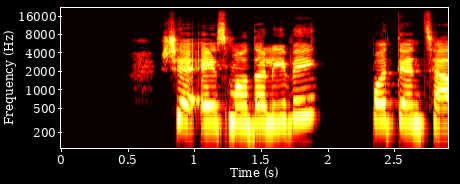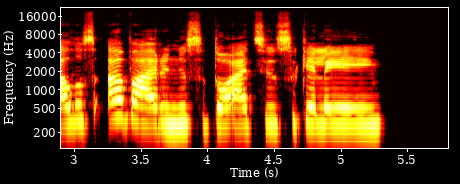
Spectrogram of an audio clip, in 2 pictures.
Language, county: Lithuanian, Panevėžys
